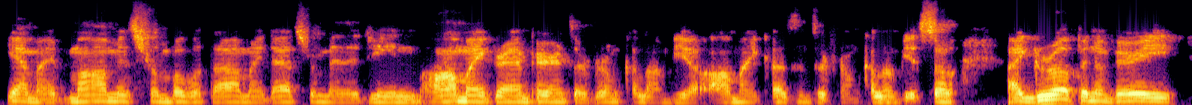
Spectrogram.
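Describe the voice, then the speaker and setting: Very low-voiced American man. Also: fairly even intonation, a little fast, dull audio. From Miami, United States. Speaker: film director being interviewed. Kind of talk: casual interview conversation.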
